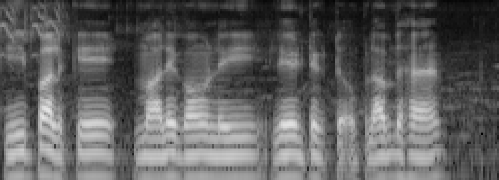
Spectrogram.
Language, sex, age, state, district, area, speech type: Punjabi, male, 45-60, Punjab, Fatehgarh Sahib, rural, read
